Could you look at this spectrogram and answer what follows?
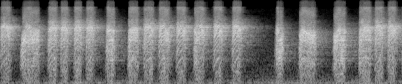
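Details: White-breasted woodswallow calling as a lure for its companions: rapid, coarse, scratchy notes pulsing several times a second, pausing briefly once before continuing.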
